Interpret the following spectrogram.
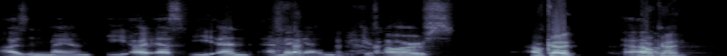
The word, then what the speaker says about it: Eisenman: I guess you have to spell it in that case, but it's like Eisenhower, but Eisenman, Eisenman Guitars.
